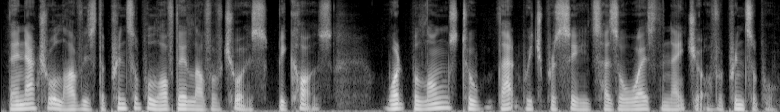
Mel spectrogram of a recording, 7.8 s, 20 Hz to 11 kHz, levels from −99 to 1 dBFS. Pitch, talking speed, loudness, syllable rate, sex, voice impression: 115 Hz, 190 wpm, -21 LUFS, 6.0 syllables/s, male, masculine, adult-like, slightly fluent, refreshing, friendly, slightly kind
